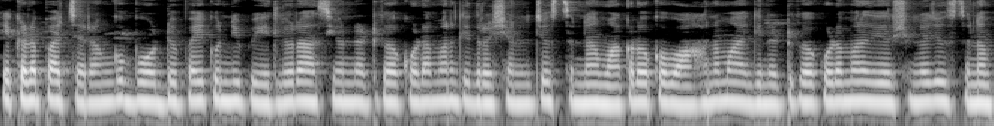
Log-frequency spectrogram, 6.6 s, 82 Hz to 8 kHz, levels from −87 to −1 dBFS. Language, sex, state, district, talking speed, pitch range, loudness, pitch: Telugu, female, Andhra Pradesh, Guntur, 210 wpm, 190-200 Hz, -15 LUFS, 195 Hz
